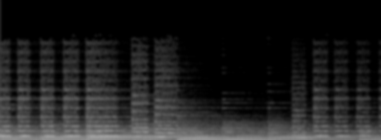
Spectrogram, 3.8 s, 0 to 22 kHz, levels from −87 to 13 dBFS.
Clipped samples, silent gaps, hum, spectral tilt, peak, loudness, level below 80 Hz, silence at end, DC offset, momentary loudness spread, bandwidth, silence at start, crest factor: under 0.1%; none; none; -5.5 dB/octave; -14 dBFS; -28 LUFS; -56 dBFS; 0 s; under 0.1%; 10 LU; 16 kHz; 0 s; 14 dB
